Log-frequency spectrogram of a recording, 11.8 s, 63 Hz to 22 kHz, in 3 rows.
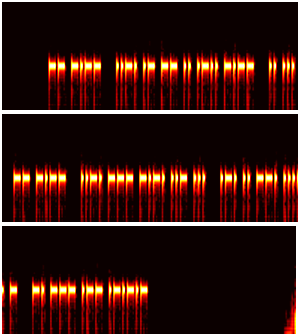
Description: Morse code, heard as a keyed tone, about 40 wpm, 700 Hz. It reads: MY FAMILY IS MY FOCUS RIGHT NOW.
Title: Sentences from Top 1000 Words - Review Part 4 - 40wpm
